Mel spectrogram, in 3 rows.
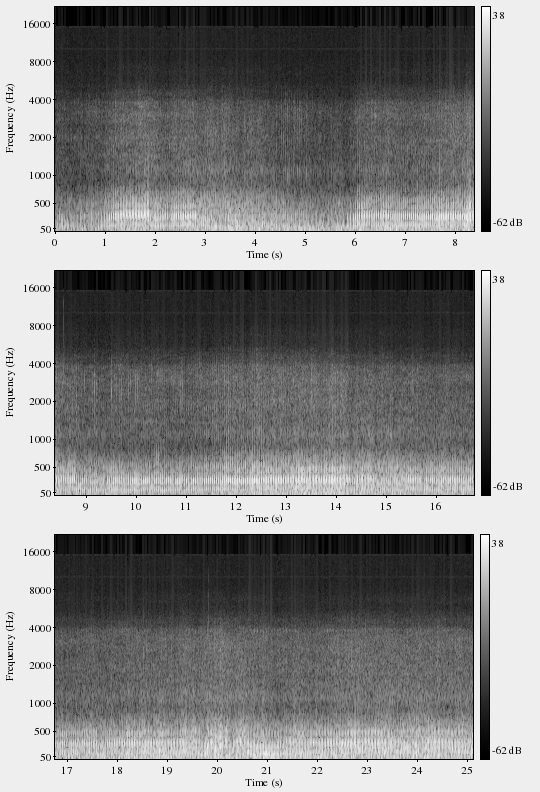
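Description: Husqvarna TE630 dual-sport motorcycle's single-cylinder four-stroke engine running under way on a dirt road. The engine eases off briefly in the first few seconds, then picks up strongly again about six seconds in and holds steady.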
